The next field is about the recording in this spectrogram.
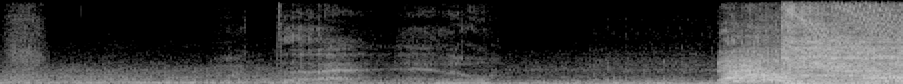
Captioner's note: sniffs; zombie growling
